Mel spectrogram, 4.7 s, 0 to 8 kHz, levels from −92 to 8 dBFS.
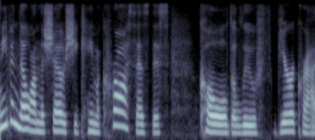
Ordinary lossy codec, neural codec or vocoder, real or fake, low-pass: Opus, 64 kbps; none; real; 7.2 kHz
